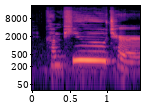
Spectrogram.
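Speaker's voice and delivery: computer with PU stretched, slow and loud. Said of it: "that middle syllable is the stressed one".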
